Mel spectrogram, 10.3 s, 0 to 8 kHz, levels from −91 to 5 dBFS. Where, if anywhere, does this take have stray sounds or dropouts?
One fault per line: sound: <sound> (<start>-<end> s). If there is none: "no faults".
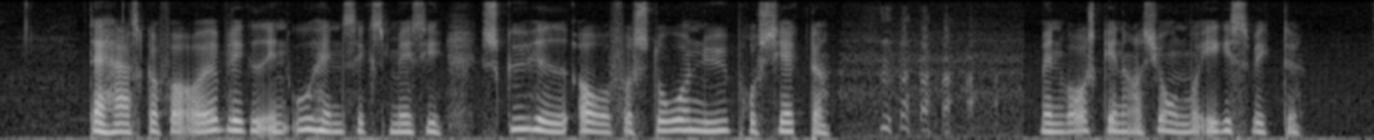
sound: laugh (6.5-7.5 s)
